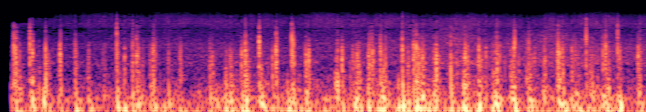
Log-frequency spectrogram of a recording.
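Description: Wind rushing in through an open car window while driving, buffeting the microphone in rapid, irregular gusts over a low rumble.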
